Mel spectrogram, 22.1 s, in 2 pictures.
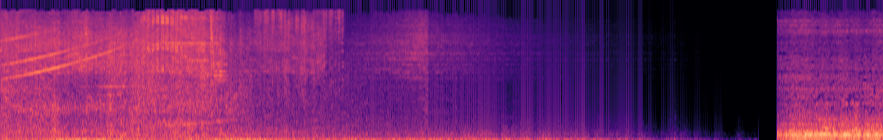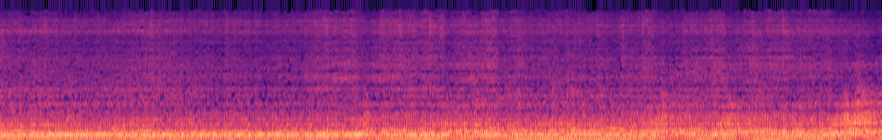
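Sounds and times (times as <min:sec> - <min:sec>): turbocharged car engine running loudly: 0:00.0 - 0:04.3, 0:09.7 - 0:22.0.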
